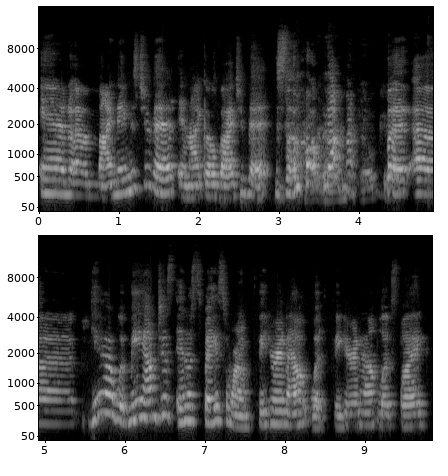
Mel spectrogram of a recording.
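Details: Adult woman speaking; normal voice.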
